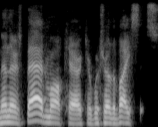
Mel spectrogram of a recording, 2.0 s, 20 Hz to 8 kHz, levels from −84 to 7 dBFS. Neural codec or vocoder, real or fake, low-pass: codec, 16 kHz, 2 kbps, X-Codec, WavLM features, trained on Multilingual LibriSpeech; fake; 7.2 kHz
